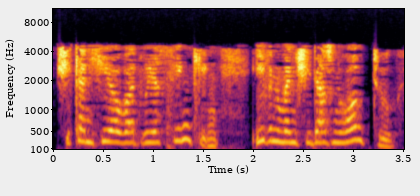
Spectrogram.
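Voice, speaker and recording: A husky-voiced audiobook reader voicing an eager, curious boy with a blunt, matter-of-fact way of talking. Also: medium pitch, lively intonation, normal speed, no room sound, narrow, tinny audio, pitched above the performer's own voice. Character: eager, curious boy who reads minds.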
